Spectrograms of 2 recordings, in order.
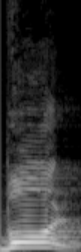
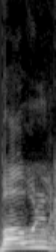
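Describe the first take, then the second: First: "போல்" with a long round "o"; correct pronunciation. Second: "பவுல்" with an "ow" diphthong; wrong pronunciation. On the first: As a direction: say "போல்" as a firm "bohl". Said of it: "பவுல் கிடையாது, போல்". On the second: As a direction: say "பவுல்" to rhyme with "howl". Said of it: "பவுல் கிடையாது". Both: Shown as a demonstration.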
